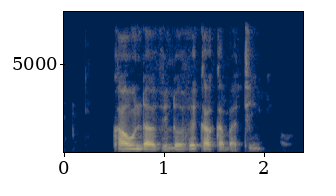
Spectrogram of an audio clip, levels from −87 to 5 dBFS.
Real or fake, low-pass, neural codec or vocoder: fake; 7.2 kHz; codec, 16 kHz, 16 kbps, FunCodec, trained on LibriTTS, 50 frames a second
